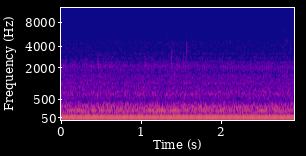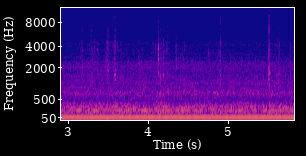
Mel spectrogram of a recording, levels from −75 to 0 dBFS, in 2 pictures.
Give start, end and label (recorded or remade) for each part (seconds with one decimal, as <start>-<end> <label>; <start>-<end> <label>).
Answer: 0.0-5.8 recorded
